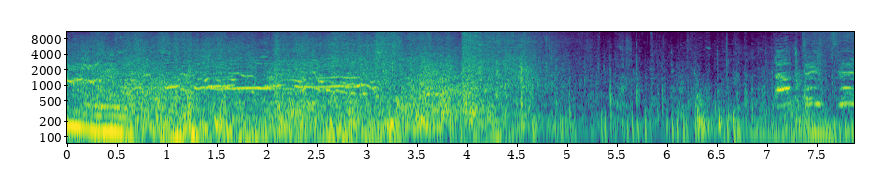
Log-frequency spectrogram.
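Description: A car brakes hard and its tires skid, a loud, close, sustained rumble and screech lasting several seconds, with excited voices shouting over it.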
